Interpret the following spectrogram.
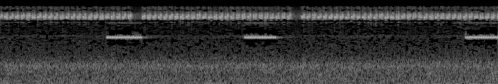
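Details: Cricket sound at night: a steady, very high trill fills the background, with three lower brief chirps spaced about one and a half seconds apart.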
